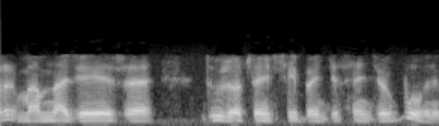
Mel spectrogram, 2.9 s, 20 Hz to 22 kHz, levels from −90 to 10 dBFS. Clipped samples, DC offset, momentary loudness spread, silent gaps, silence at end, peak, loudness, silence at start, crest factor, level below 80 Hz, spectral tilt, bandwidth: under 0.1%; under 0.1%; 6 LU; none; 0 s; -2 dBFS; -13 LUFS; 0 s; 10 dB; -54 dBFS; -10 dB/octave; 3.8 kHz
